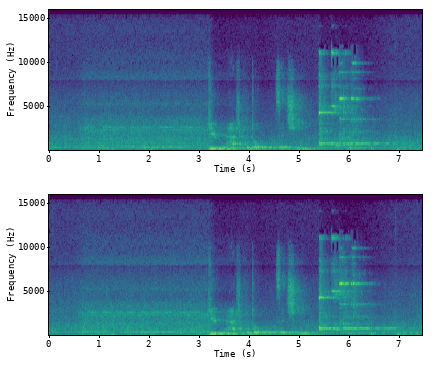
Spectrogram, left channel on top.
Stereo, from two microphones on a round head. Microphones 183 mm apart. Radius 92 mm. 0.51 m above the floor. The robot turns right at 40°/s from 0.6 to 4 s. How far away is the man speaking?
About 2 m.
